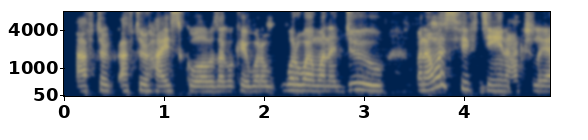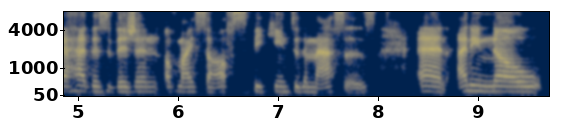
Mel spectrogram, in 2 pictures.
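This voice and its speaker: A young adult woman from Morocco speaks as an interview guest, with a bright, clear tone. She talks in an earnest, rambling way, restarting her sentences and filling the gaps as she goes. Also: medium pitch, no room sound. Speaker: interview guest, wellness founder. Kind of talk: casual interview talk. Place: online video interview.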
